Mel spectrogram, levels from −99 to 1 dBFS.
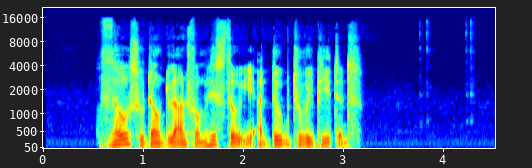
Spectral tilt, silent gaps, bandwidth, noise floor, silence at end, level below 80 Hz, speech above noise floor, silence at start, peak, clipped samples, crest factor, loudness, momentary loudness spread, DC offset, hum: -6.5 dB/octave; none; 16 kHz; -72 dBFS; 1.35 s; -50 dBFS; 53 dB; 0.55 s; -2 dBFS; under 0.1%; 20 dB; -20 LUFS; 11 LU; under 0.1%; none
